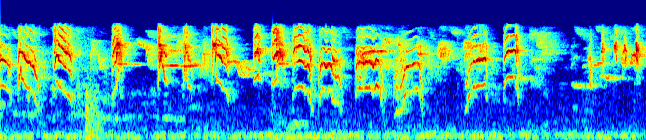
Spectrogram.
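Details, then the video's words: Long-tailed shrike song in a lure recording for bird keepers: harsh, squawking notes that slide downward, delivered in quick groups of two or three with brief gaps, over a faint low hum. "Pancingan Burung Cendet"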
